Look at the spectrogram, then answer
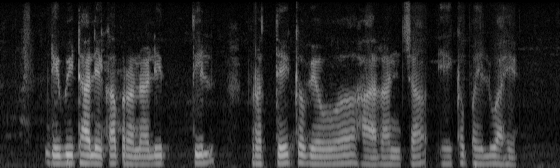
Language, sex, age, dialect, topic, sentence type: Marathi, male, 25-30, Varhadi, banking, statement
